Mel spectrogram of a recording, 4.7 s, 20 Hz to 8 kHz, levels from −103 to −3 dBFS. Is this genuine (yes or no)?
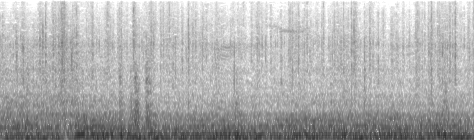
yes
